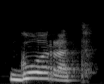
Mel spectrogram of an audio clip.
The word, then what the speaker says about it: город: Город. Город. Ага. Я пишу город, но говорю т.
